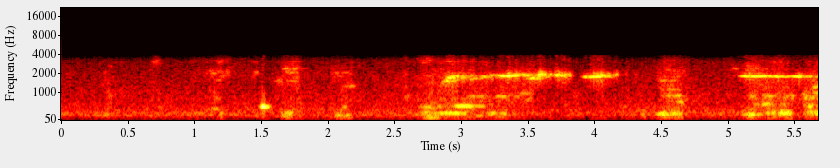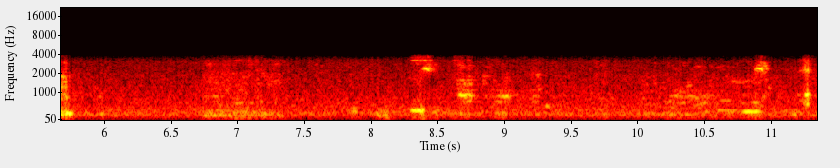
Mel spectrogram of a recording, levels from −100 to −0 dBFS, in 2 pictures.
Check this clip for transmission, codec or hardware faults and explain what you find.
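The whole clip carries iLBC codec damage, and it is plainly audible from start to finish. iLBC is a narrowband voice codec. It codes each 20 ms frame's excitation on its own, without drawing on the frame before. Each frame is rebuilt only approximately, so the speech sounds slightly rough and synthetic. The sound fits the 15.2 kbps mode. The line band runs from about 150 Hz to 3.4 kHz, and nothing passes above 3.8 kHz, which leaves the speech thin and dull.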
